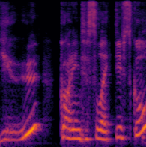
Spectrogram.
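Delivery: play-acted mean, ugly, horrible, nasty voice. Speaker retelling a boy's reply to a girl, in a horrible voice. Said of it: "like in this horrible voice".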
